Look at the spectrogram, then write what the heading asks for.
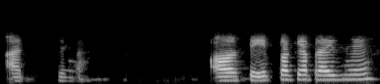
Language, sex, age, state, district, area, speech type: Hindi, female, 45-60, Uttar Pradesh, Sitapur, rural, conversation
